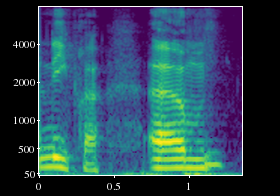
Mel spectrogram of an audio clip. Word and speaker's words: Dnieper: around the river Dnieper, I think the D is silent, right, on the river Dnieper, which is exactly where this conflict is now, right?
